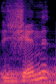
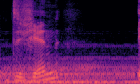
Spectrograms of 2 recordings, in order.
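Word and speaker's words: Dhejne: I'm pulling up Reddit because Cecilia, her last name is pronounced Jin, Dijin, explains and downplays why you're wrong about that 80-85%, because she's the one who actually did that study.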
